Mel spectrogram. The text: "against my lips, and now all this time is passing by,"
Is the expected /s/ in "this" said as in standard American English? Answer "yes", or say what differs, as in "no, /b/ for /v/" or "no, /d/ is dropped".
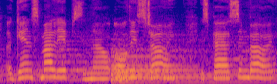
yes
